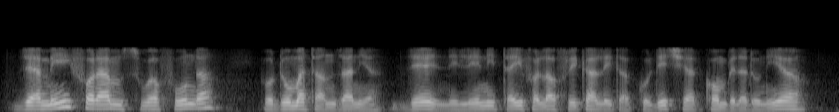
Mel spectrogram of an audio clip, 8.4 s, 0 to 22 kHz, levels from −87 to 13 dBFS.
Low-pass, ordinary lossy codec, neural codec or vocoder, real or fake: 3.6 kHz; none; codec, 16 kHz, 0.2 kbps, FocalCodec; fake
